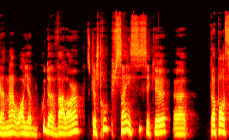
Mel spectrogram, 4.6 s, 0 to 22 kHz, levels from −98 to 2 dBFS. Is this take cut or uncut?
cut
